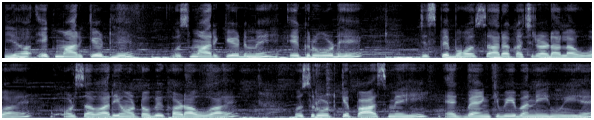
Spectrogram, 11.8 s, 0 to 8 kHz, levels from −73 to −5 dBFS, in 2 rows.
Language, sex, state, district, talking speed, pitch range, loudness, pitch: Hindi, female, Bihar, Samastipur, 185 wpm, 170-215 Hz, -17 LUFS, 200 Hz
